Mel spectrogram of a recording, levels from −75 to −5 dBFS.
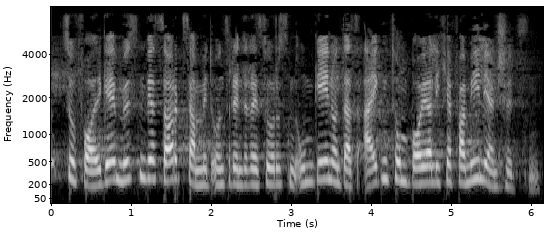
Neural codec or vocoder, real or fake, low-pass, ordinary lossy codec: none; real; 7.2 kHz; none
